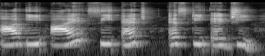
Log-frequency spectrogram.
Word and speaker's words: Reichstag: See the spelling, R-E-I-C-H-S-T-A-G. It is a German word. So many German words are there in this lesson, so we have to pronounce according to them. So it is Reichstag.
